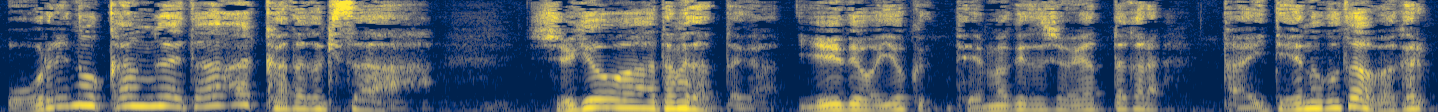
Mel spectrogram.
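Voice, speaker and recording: A man with a husky voice voicing a gruff, boastful middle-aged sushi know-it-all in an Edo-style Tokyo dialect, in a comic radio skit. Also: a little high, big pitch swings, normal speed, exaggerated voice. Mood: bossy. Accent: Edo-style Tokyo dialect put on over Kansai. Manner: blustering, rough street talk.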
